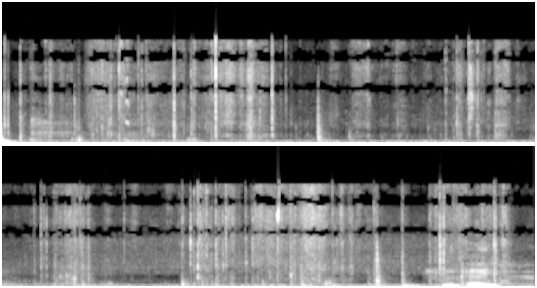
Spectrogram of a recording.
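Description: Small scattered clicks, taps and rustles from hands handling a corrugated air-intake hose, its metal bracket and the intake manifold on top of the engine. A short stretch of voice comes near the end.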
